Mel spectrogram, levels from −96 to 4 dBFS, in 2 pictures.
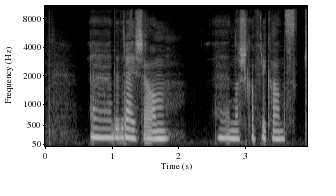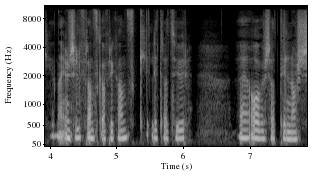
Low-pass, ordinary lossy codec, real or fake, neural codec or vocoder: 9.9 kHz; AAC, 48 kbps; real; none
